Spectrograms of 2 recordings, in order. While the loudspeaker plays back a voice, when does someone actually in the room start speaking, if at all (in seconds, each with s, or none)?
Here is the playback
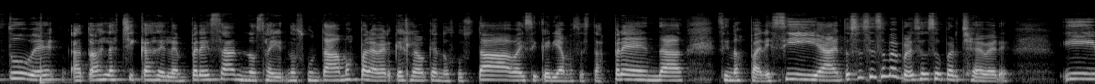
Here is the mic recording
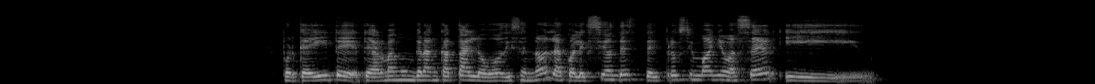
2.8 s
